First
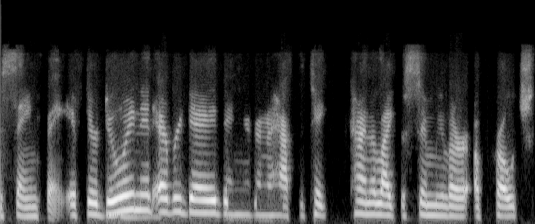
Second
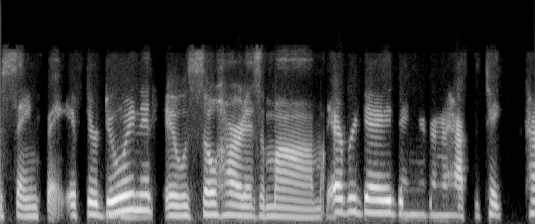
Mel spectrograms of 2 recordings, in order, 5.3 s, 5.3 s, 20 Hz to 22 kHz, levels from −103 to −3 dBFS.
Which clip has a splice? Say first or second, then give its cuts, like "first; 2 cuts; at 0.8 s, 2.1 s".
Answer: second; 2 cuts; at 1.5 s, 3.3 s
